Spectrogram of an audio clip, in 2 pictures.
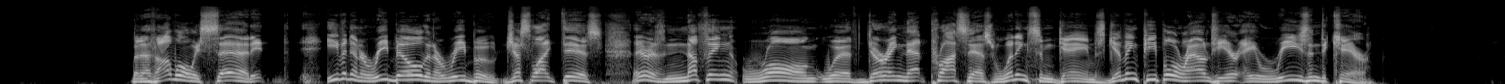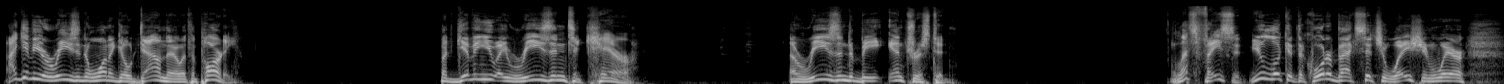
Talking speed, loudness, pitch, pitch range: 140 wpm, -20 LUFS, 160 Hz, 130-195 Hz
